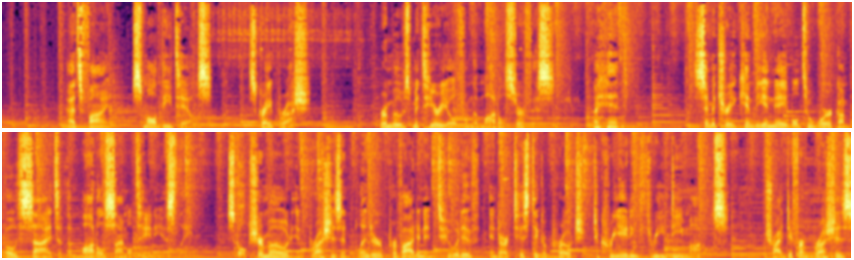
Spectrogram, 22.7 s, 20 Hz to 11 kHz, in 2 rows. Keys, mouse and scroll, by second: 0.2 ctrl+z, 0.3 ctrl+z, 0.7 scroll down 9, 1.2 click, 1.3 middle click, 1.6 click, 2.5 ctrl+z, 2.7 click, 3.6 middle click, 4.2 ctrl+z, 4.6-5.7 drag, 5.8 ctrl+z, 6.0 click, 7.0 KP_1, 7.1 click, 7.4 ctrl+z, 7.5 ctrl+z, 7.8 click, 8.7 ctrl+z, 8.9-10.0 drag, 10.2 ctrl+z, 10.4 click, 11.2 ctrl+z, 11.4 click, 12.4 ctrl+z, 12.6 click, 13.4 ctrl+z, 13.7 click, 14.3 ctrl+z, 14.5 click, 15.3 scroll down 4, 15.4 middle click, 16.0 ctrl+z, 16.2 click, 16.3 scroll up 2, 16.4 middle click, 16.8 middle click, 17.4 ctrl+z, 17.7-18.2 scroll down 7, 18.2 click, 19.5 ctrl+z, 19.9 click, 20.5 scroll down 10, 20.6 scroll up 9, 21.1 ctrl+z, 21.5 click, 21.7 click, 22.4 click.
